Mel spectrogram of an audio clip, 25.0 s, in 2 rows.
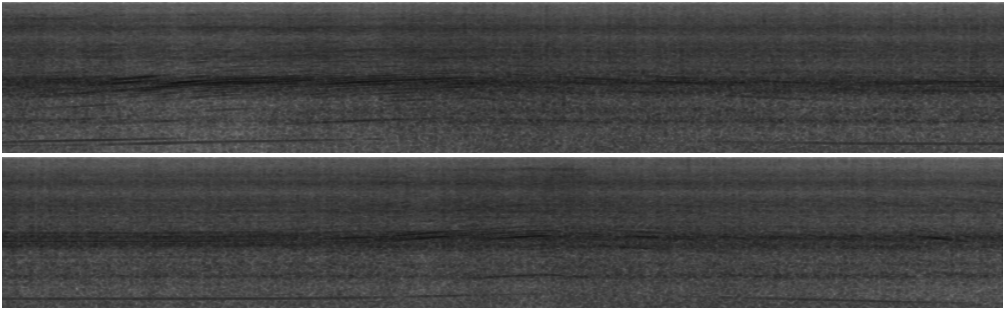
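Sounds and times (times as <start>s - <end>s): motorcycle engine at high revs: 0.0s - 25.0s
wind noise on microphone: 0.0s - 25.0s.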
